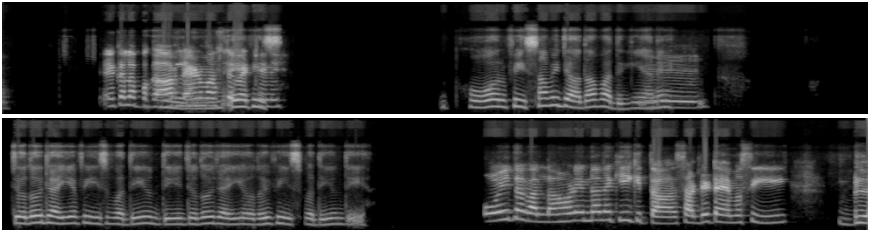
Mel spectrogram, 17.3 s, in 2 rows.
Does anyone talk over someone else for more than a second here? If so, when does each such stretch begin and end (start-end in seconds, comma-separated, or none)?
1.6-2.8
